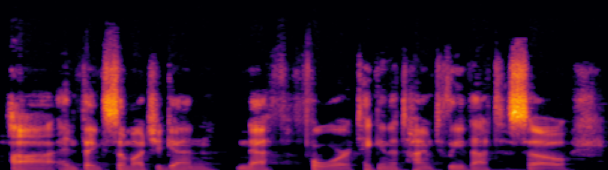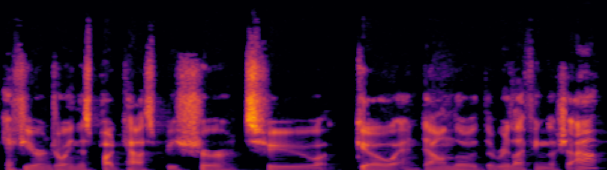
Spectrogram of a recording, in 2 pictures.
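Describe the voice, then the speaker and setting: A man's voice: a little high, little pitch movement, normal speed, few pauses, fairly bright tone, no room sound. Upbeat man hosting a podcast. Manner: upbeat, enthusiastic. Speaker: podcast host. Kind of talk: podcast hosting and promo read.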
